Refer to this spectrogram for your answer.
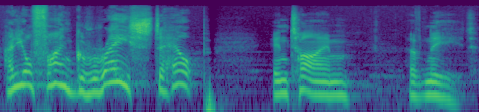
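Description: An older man with an English accent preaching a sermon in a church hall on a headset mic, earnest and emphatic, often dropping to soft, quiet phrases. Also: on the high side, very animated, drawn-out words.

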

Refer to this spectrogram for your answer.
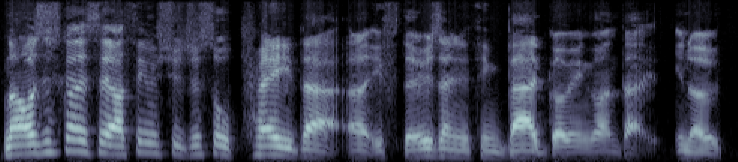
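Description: A man in his twenties from Iran, a podcast guest, telling his story with many pauses and restarts. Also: mid-range voice, fairly bright tone, dry recording. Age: 20s. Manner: hesitant, with frequent ums and restarts. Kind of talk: casual interview talk.

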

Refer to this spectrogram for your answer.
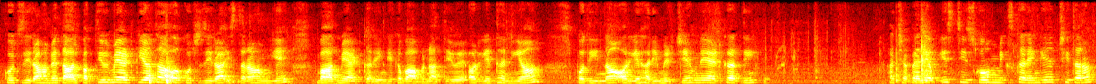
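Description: A woman with a medium-pitched, fairly even voice hosts a cooking channel, talking viewers through a recipe step by step at a moderate pace. She's in her home kitchen with oil frying in a pan behind her, and the sound has a roomy echo and faint background noise.

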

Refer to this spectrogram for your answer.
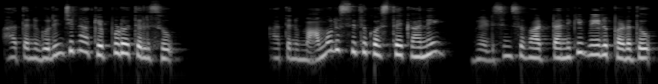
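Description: A woman voicing a calm, cunning young woman doctor in an audio novel, speaking in a cool, composed way. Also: a little high, normal speed, natural voice.

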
